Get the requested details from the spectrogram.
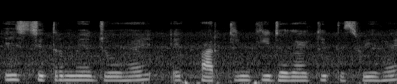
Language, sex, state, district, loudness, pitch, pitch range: Hindi, male, Bihar, Bhagalpur, -29 LUFS, 195 Hz, 180-200 Hz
